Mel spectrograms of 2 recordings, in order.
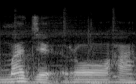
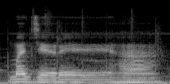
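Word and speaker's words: مَجْرٜىٰهَا: di surat hud miliar tulisannya majroha tapi membacanya majreha kemudian surat hud ayat punya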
